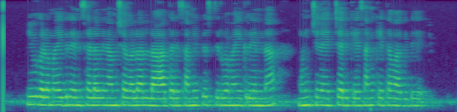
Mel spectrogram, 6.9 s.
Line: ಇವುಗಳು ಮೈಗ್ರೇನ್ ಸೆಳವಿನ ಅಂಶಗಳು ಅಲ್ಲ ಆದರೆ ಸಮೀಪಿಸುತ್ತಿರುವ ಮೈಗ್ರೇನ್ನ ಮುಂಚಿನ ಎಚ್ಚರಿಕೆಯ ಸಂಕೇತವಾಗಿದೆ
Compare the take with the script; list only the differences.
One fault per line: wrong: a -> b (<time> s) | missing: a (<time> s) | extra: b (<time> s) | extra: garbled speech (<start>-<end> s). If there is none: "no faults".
no faults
